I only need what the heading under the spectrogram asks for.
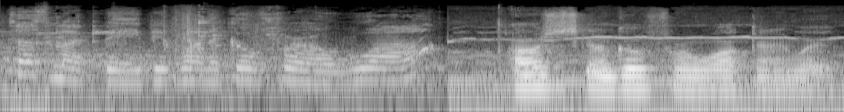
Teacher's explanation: in the word for, native speakers, again in casual speech, in their everyday conversations, unless they're trying to emphasize the word, they will not pronounce the word for as for. Instead, they will say fur. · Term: weak form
